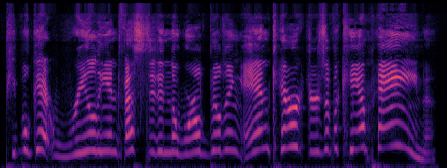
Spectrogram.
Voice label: voice prologue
